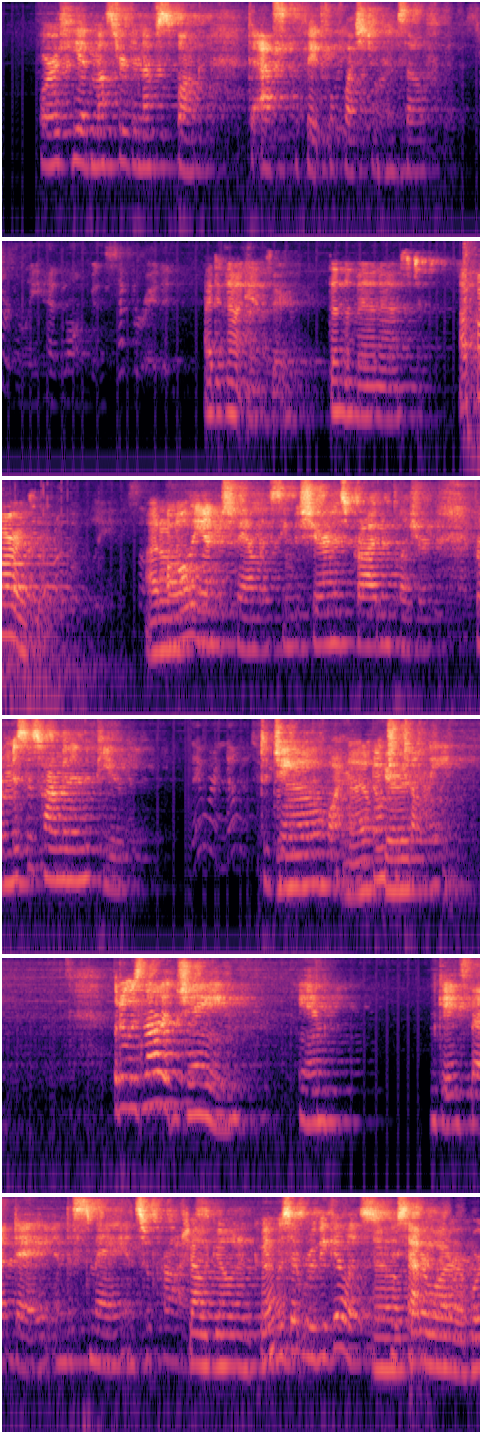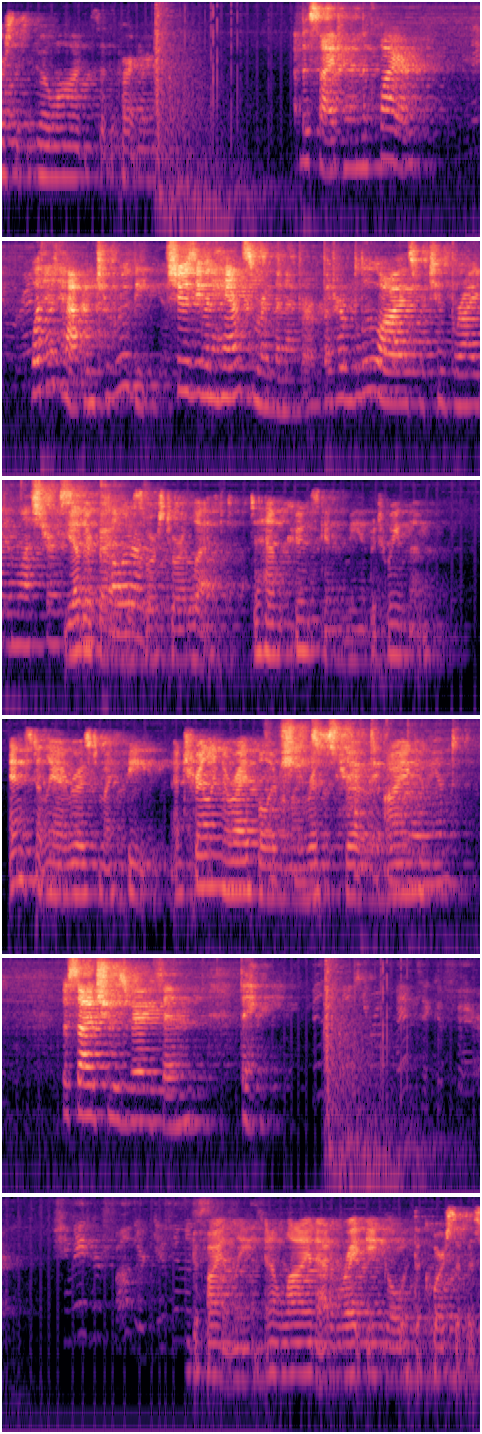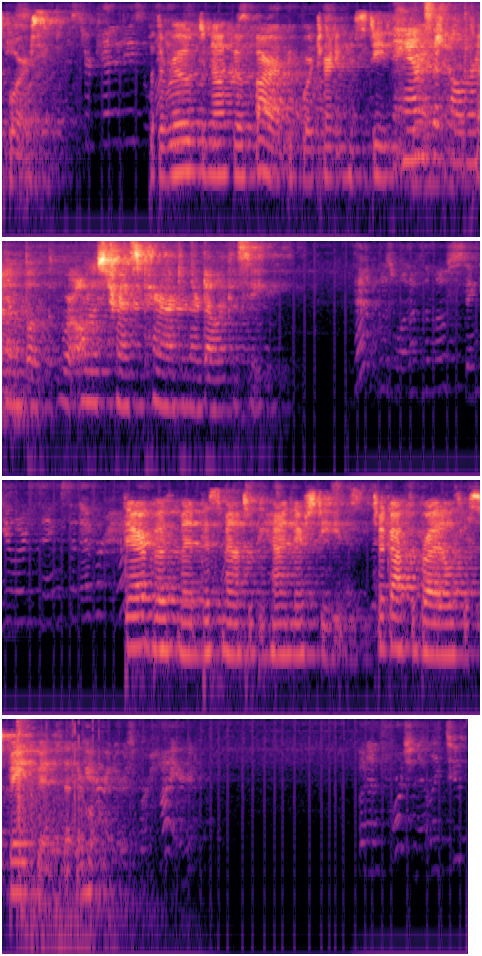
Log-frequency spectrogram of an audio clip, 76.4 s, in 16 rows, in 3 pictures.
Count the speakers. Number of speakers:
three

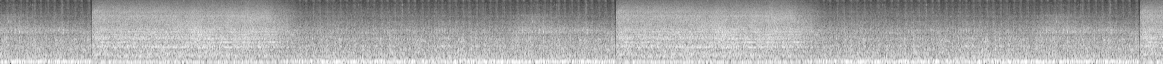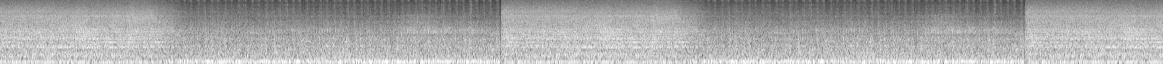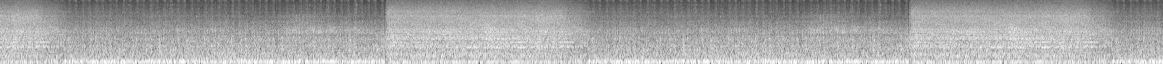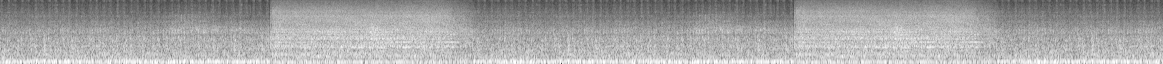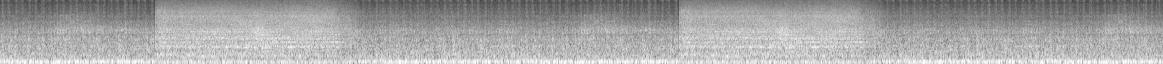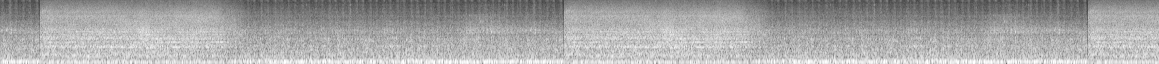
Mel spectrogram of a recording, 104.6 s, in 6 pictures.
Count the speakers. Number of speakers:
zero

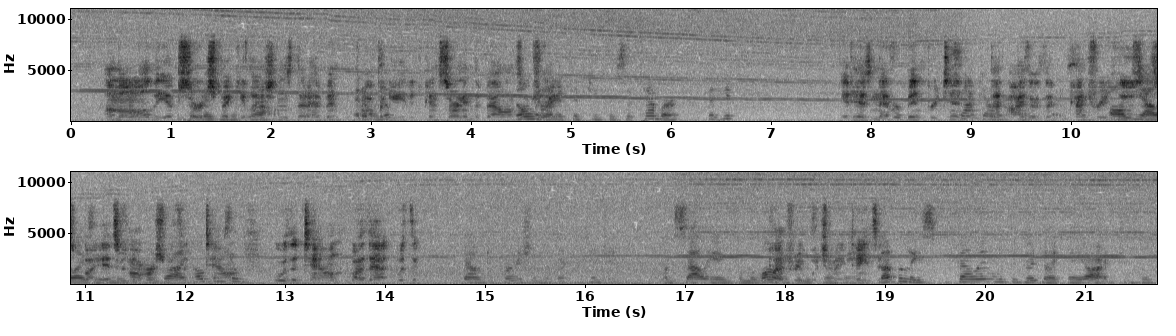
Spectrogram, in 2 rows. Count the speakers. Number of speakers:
two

